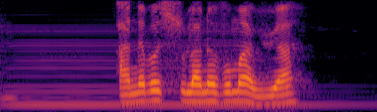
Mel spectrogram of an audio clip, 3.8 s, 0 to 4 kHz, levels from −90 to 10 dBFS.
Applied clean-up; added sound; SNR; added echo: none; Bowed string instrument; 19 dB; none.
